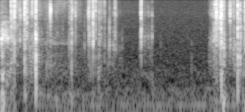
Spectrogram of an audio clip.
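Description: Foil trading-card pack wrappers crinkling as they are handled, a run of small crackles that dies away about a second and a half in.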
